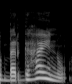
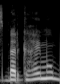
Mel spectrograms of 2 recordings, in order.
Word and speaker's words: Berghain: Respektive z berlínského Berghainu. Z Berghainu bude galerie. V září tam začne výstava. Já jsem si až doposavat myslela a dosud to vyslovuju špatně. Říkám tomu klubu Berghain, ačkoliv je to Berghain.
